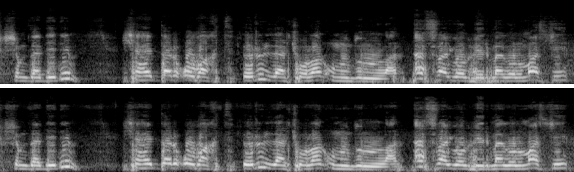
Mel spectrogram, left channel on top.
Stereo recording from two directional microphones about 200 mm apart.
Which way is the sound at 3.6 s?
35° left (ahead or behind).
